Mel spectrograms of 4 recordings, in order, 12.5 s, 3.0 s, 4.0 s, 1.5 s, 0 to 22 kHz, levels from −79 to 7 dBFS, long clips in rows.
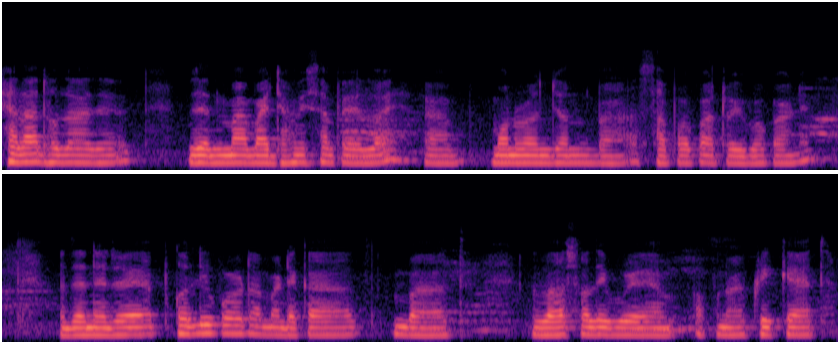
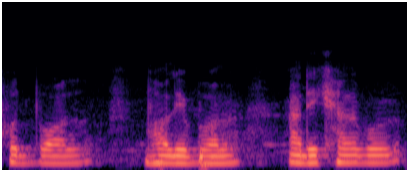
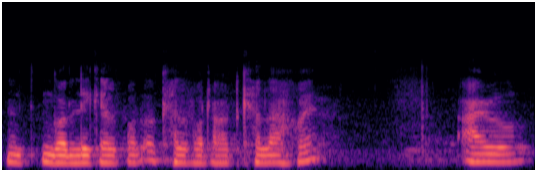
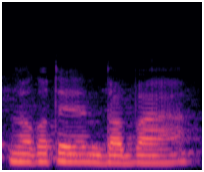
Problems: background sounds at intervals, continuous background conversations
